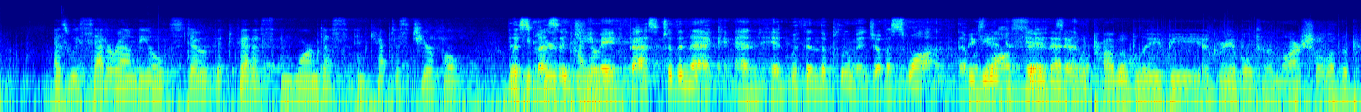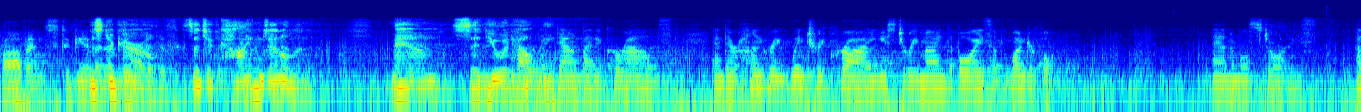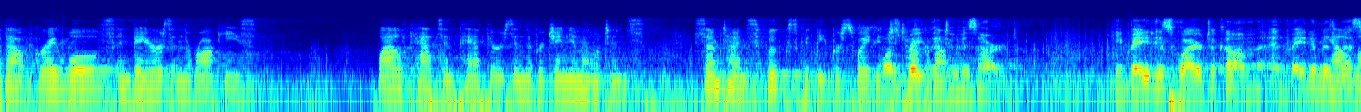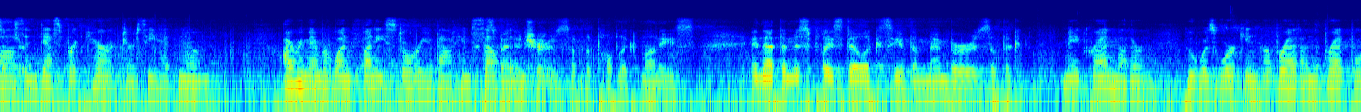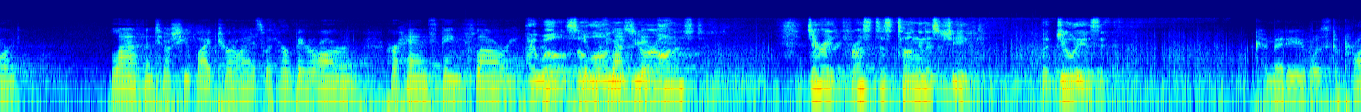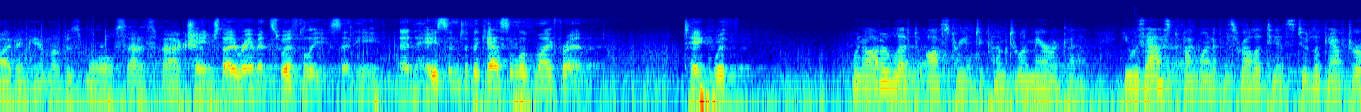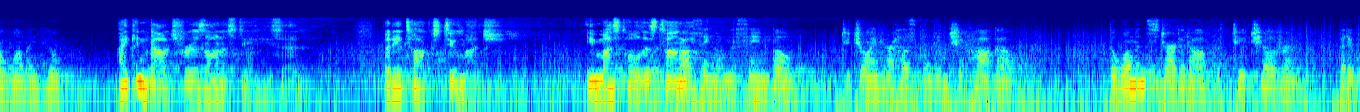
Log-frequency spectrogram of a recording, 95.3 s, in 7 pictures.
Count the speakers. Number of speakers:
4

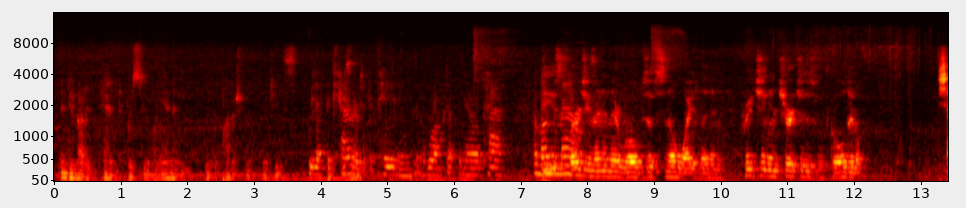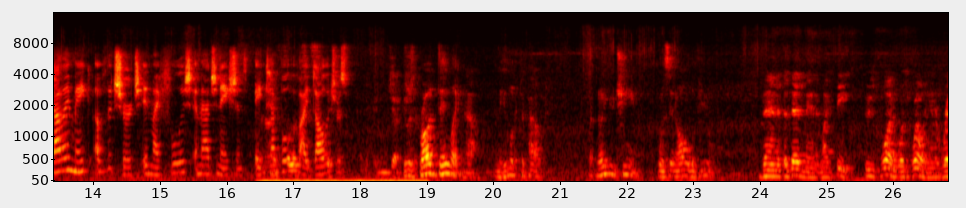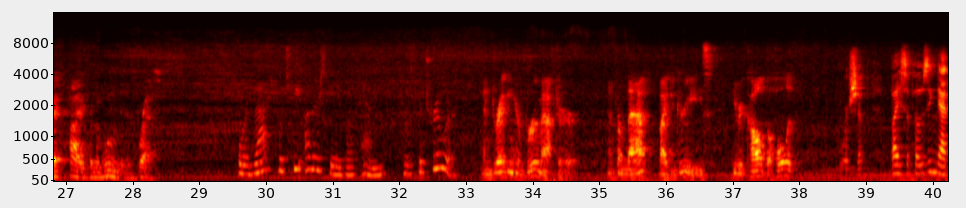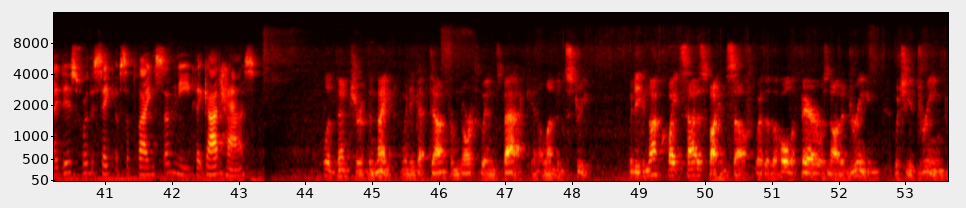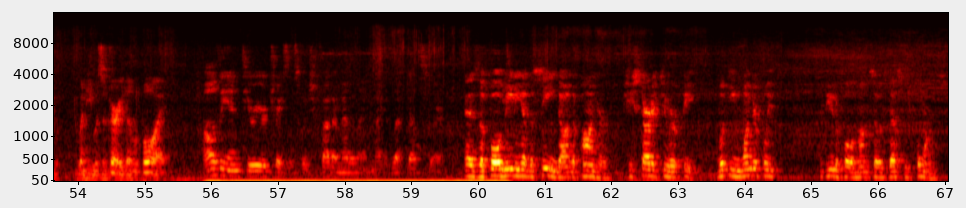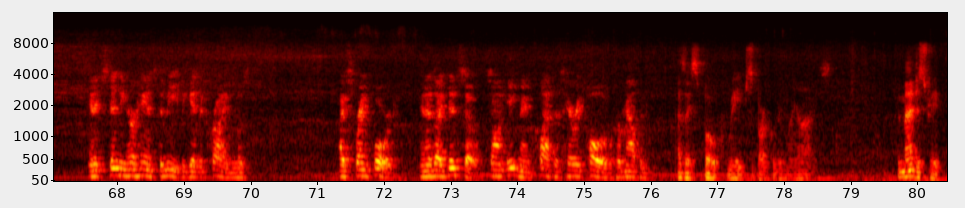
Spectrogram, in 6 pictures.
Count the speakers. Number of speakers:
9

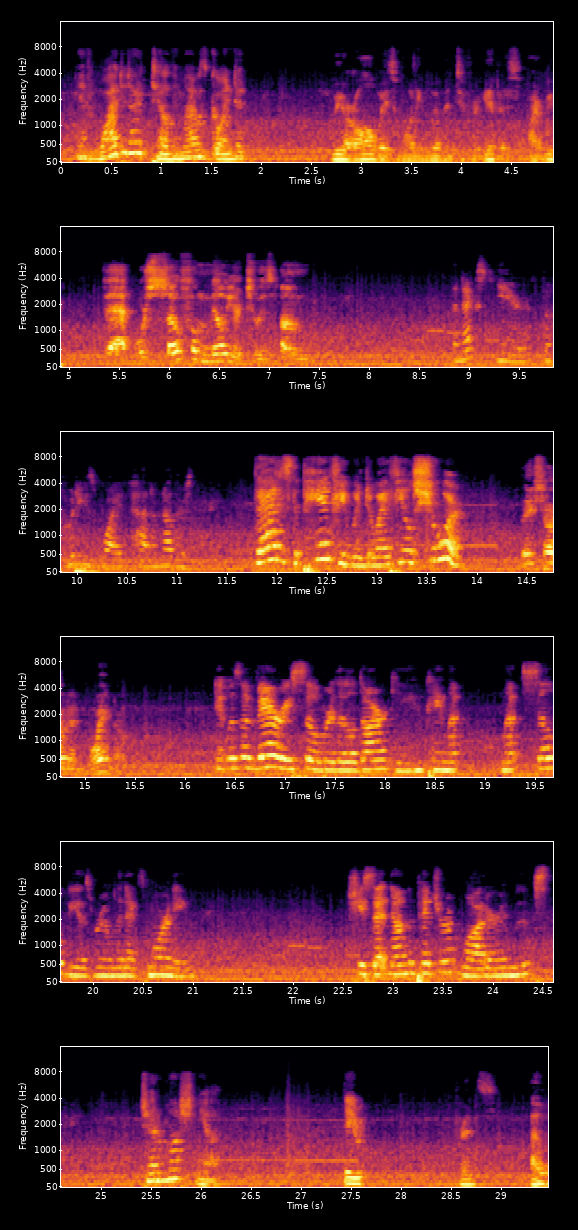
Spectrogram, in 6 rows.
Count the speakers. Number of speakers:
7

